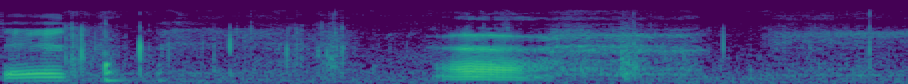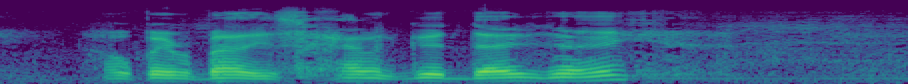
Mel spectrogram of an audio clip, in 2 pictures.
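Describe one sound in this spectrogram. A middle-aged man talks casually, close by, outdoors.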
